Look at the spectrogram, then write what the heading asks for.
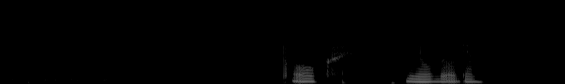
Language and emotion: Russian, sad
